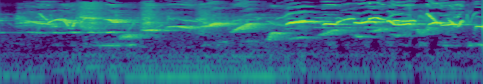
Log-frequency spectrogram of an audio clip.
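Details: Oriental magpie-robin kept at home joining in after another bird calls, mixing rich whistles, buzzy notes and quick chirps that grow louder toward the end, low hum behind.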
